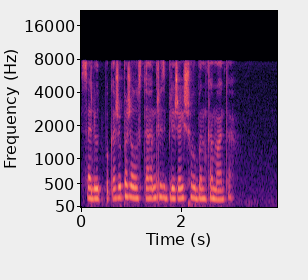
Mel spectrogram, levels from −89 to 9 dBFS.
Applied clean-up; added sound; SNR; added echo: none; none; none; none.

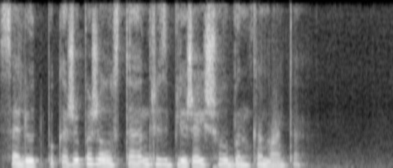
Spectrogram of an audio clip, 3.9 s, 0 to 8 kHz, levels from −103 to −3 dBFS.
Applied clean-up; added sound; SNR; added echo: neural separator model SepFormer DNS4.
